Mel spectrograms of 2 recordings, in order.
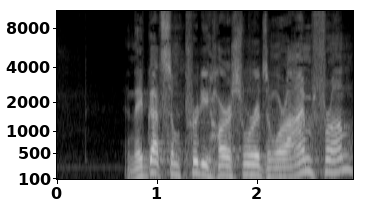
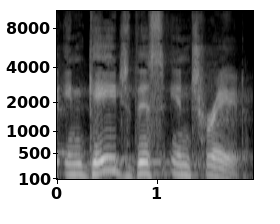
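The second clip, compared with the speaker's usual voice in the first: slow deliberate rewording; much slower than usual. Shown as a demonstration. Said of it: "or better said".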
